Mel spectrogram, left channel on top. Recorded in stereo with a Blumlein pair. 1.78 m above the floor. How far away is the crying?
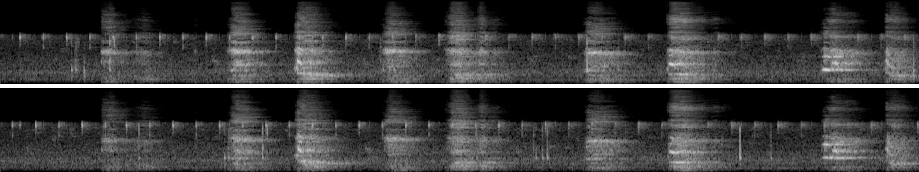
About 8 m.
